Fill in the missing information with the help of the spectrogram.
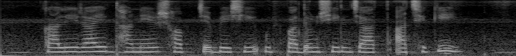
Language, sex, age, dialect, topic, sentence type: Bengali, female, 18-24, Northern/Varendri, agriculture, question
